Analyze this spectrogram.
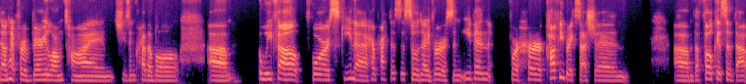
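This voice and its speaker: A woman talks at a fairly slow pace in medium pitch with ordinary pitch variation. She has an ordinary speaking voice. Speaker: performance artist. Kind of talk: panel talk over video call.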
